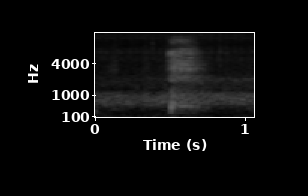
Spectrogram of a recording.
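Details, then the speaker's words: Person with an allergy fit announcing their sneezes: a single short, sharp sneeze burst against quiet room noise. "Today, I thought I'd record, uh, announcing my sneezes when I get another allergy fit. I'm gonna sneeze."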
